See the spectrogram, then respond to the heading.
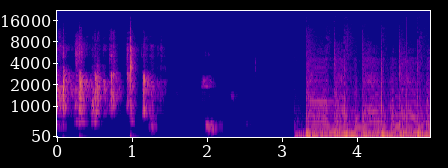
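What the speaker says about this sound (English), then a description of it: "Can we have a big, big round of applause for our amazing speakers out here?" A short burst of audience clapping at a Web3 networking mixer, loud at first and quickly thinning to a few scattered claps before a brief pause, after which loud music starts.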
